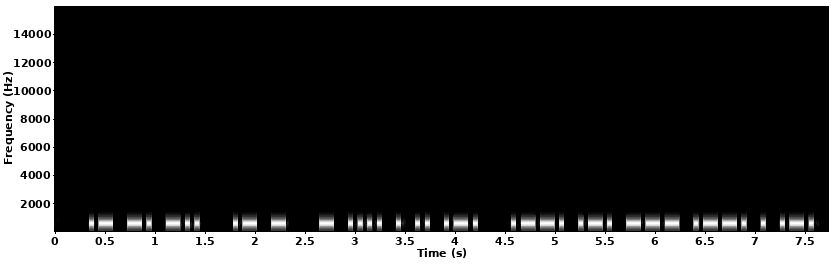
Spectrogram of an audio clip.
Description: Morse code, heard as a keyed tone, about 25 wpm, 600 Hz. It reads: AND AT THEIR PROPER
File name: the old man and the sea part 1 25wpm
